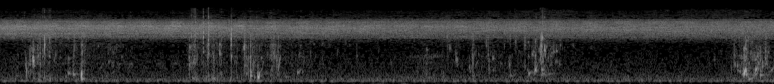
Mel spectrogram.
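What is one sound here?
A fish splashes and thrashes in shallow water.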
